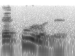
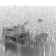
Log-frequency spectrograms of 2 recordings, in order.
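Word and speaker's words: Ẹ kúrọ̀lẹ́: that you respect him, you pronounce it like Ekurole. You know, the air is still there. You just add the air now. Before it's Kurole. But now it has to be Ekurole, meaning that my love, Ekurole, my love, good evening.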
